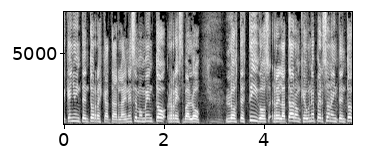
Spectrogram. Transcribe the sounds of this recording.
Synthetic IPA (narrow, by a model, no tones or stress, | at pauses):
eke̞ɲo̞int̪e̞nt̪o̞re̞skat̪aɾlae̞ne̞se̞mõ̞mẽ̞nt̪o̞re̞zβalo̞lo̞st̪e̞st̪iɣo̞sre̞lat̪aɾo̞ŋke̞unape̞ɾso̞naint̪e̞nt̪o̞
